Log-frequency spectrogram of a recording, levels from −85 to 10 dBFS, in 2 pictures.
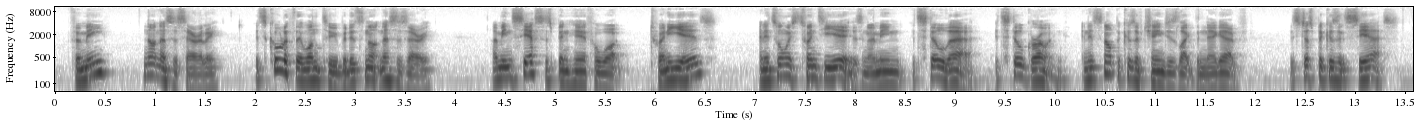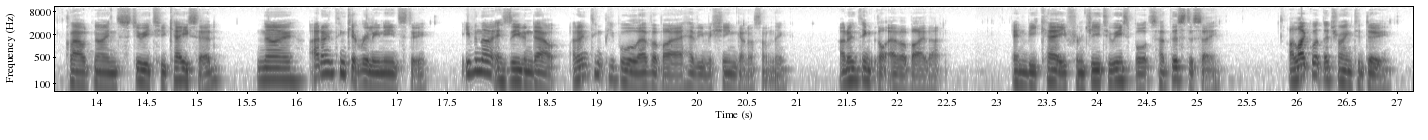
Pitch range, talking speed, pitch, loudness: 100-130 Hz, 230 wpm, 120 Hz, -23 LUFS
